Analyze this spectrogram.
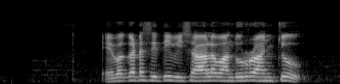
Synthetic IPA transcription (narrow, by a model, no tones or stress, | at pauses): eʋɐkɐʈɐsit̪iʋiɕaːlɐʋɐnd̪uɾuɾɐɲt͡ʃu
